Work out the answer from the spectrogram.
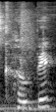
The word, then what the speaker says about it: Copic: a Japanese brand, and they don't really do the sound ka unless it's like K-A, and it's spelled C-O. So whether it was C-O or K-O, it's gonna be ko.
